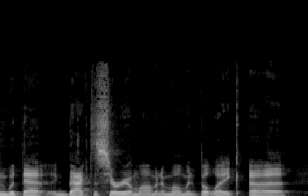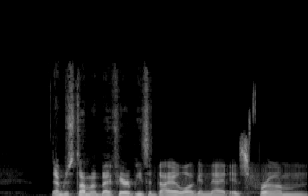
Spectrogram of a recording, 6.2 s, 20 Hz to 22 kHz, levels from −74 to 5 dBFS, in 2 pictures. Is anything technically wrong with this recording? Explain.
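Yes. A Bluetooth SBC bit pool drop begins at 4.6 s and runs to the end of the clip at 6.16 s. The link appears to have come under pressure, and the encoder lowered its bit pool to keep the audio flowing. The sound fits a fall from around 28 to about 5, which points to roughly 54 kbps. At that rate the highest sub-bands get almost no bits and the rest are coarsely quantised, so the speech turns suddenly dull and gritty.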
